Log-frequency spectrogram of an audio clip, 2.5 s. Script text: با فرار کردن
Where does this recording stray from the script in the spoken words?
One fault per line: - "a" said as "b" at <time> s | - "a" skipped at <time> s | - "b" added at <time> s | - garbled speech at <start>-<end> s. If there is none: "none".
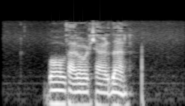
none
